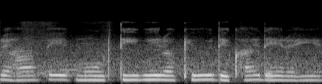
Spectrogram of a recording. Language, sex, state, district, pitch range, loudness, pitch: Hindi, female, Uttar Pradesh, Varanasi, 200-215 Hz, -16 LUFS, 205 Hz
